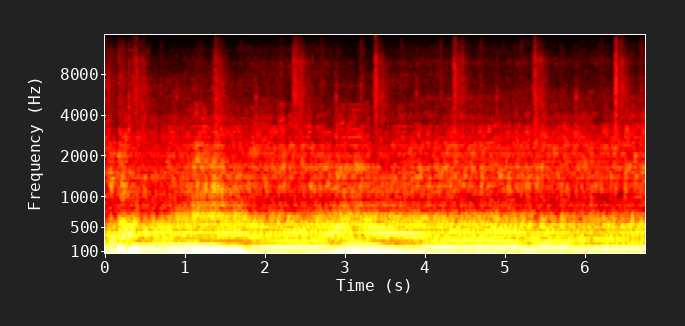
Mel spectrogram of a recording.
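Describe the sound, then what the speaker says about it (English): An Audi A3 8P, with stuck intake manifold runner flaps, starts and settles into a loud, steady, rumbling idle heard up close, with no talking over it. "I'm going to start the car and see what happens."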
